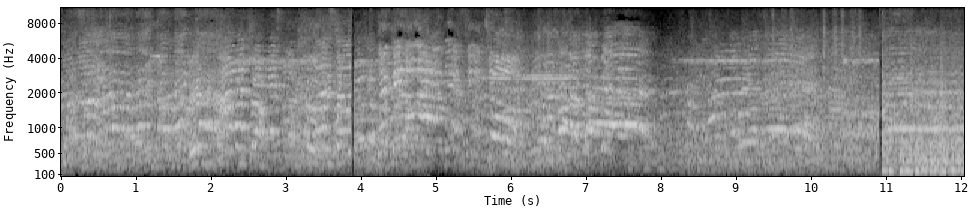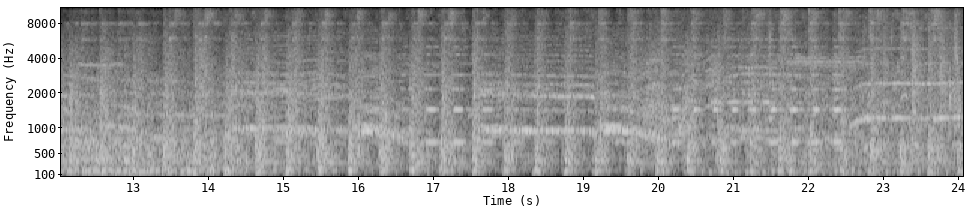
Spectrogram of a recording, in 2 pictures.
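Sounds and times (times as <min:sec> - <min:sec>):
music with quick steady beat: 0:11.0 - 0:24.0.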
